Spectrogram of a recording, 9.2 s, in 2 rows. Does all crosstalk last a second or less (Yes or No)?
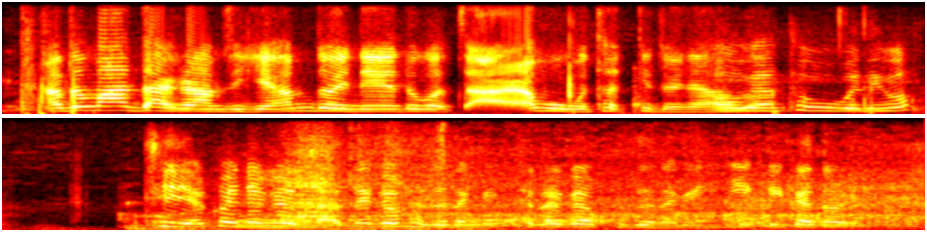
Yes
